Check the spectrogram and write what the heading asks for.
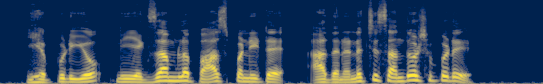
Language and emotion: Tamil, happy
